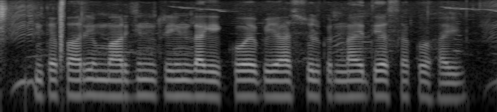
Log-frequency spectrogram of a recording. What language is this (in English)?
Magahi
